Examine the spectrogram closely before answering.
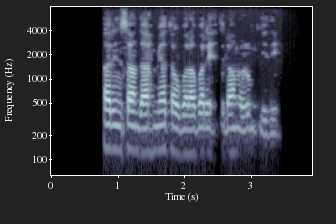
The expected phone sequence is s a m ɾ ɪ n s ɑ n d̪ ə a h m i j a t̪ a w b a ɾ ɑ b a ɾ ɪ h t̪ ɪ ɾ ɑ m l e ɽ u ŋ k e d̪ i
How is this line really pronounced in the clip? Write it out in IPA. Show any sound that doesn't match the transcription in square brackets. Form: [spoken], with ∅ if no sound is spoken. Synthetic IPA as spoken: [h] a [∅] ɾ ɪ n s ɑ n d̪ ə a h m i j a t̪ a w b a ɾ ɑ b a ɾ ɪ h t̪ ɪ [l] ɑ m l [a] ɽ u ŋ k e d̪ i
